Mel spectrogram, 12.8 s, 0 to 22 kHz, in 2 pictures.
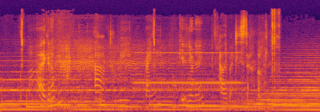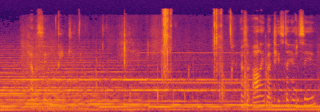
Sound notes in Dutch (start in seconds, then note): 5.3 camera sluiter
